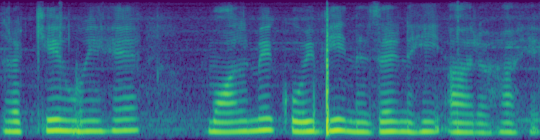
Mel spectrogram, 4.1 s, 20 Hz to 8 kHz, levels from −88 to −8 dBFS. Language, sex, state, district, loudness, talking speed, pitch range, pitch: Hindi, female, Bihar, Vaishali, -25 LUFS, 180 wpm, 205-225 Hz, 210 Hz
